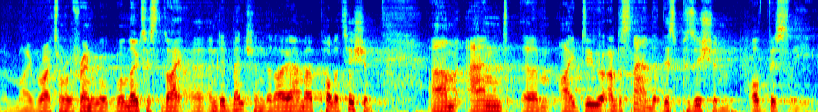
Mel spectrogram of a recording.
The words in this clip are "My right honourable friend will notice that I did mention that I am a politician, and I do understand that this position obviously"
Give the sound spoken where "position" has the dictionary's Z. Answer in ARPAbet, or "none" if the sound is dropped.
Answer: Z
